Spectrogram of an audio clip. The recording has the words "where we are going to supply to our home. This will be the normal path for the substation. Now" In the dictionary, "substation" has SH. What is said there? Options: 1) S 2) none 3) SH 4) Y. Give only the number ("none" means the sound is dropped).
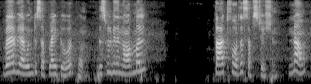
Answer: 3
